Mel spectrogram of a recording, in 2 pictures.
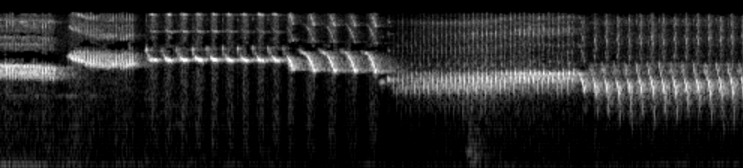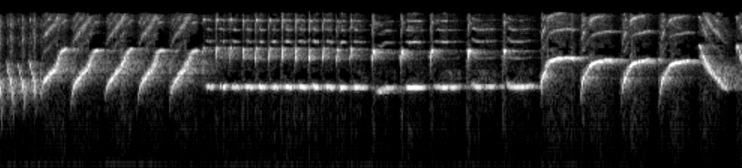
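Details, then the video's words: Singing Timbrado canary delivering a varied melody of rolling trills, held whistled notes, rapid stuttering tours and fast rising sweeps, changing pattern every second or two without pause. "Timbrado canary singing beautiful melody"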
